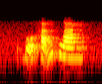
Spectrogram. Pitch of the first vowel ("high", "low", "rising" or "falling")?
rising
